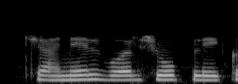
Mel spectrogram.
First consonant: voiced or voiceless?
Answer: voiceless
